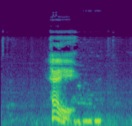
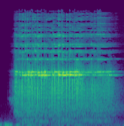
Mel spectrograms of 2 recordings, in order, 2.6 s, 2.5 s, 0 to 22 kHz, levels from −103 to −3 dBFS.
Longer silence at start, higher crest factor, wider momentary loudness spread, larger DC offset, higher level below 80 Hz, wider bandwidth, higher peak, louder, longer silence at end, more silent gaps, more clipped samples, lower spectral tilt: first, 1 s vs 0.3 s; about the same, 20 dB vs 18 dB; about the same, 12 LU vs 13 LU; neither; first, -40 dBFS vs -68 dBFS; second, 9.2 kHz vs 17 kHz; first, 0 dBFS vs -4 dBFS; about the same, -17 LUFS vs -19 LUFS; first, 0.6 s vs 0.15 s; neither; neither; first, -5.5 dB/octave vs 2 dB/octave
